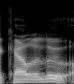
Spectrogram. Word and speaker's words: callaloo: We're going to hear Stewart's own music, a piece called Callaloo. Have I said that correctly, Stewart? – That is correct, yes. – Okay, Callaloo.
